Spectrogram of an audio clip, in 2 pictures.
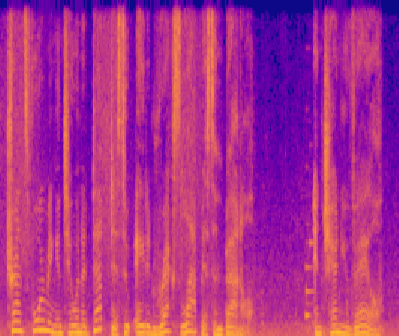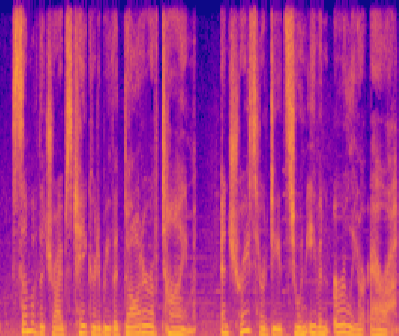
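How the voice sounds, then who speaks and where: A performer voicing a refined, bookish young male scholar who explains things in a measured way in a video game cutscene. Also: mid-range voice, darkish tone, natural voice. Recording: game audio with faint music.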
